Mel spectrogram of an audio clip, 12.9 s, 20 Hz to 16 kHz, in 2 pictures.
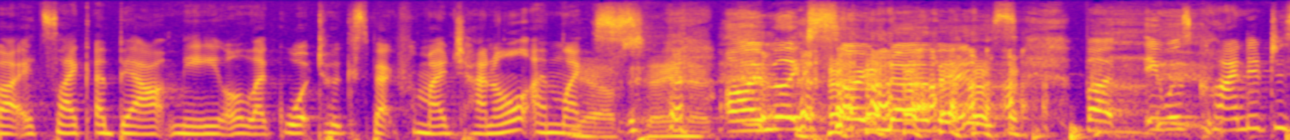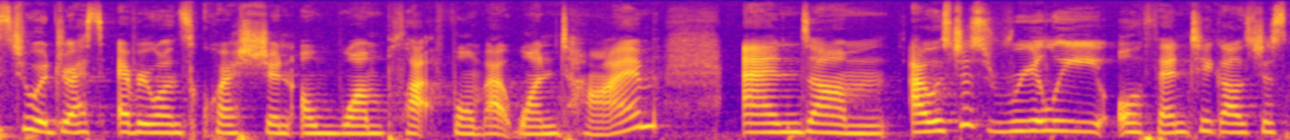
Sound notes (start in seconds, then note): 2.9 laughing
